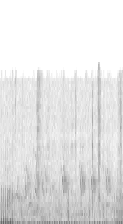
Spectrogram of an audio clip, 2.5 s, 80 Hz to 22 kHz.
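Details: An 8-month-old cheetah, who rarely purrs, purrs contentedly while meerkats scratch and groom his fur: a steady low rumbling throb with faint high chirps in the background.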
